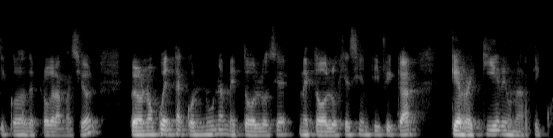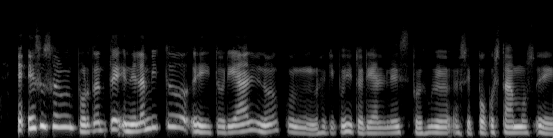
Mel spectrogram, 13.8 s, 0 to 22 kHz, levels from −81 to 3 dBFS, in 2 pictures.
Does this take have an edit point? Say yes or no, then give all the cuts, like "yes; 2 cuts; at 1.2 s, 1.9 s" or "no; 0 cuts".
yes; 2 cuts; at 7.0 s, 12.1 s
